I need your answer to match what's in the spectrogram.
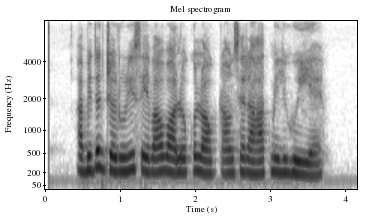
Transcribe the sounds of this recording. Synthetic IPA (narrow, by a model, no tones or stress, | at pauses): ɐbʱɪt̪ɐk̚zɐɾuːɾiseːʋaoʋaːlõkolɔːk̚ɖaːʊ̃nseɾaːɦət̪mɪliɦʊiɦɛː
